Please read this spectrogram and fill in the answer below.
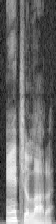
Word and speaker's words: enchilada: They actually have enchiladas as sides too. Now you don't say that word right. Quesadilla? The other one. Enchilada? Yeah, it's not an inch, it's an anch. Enchilada.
